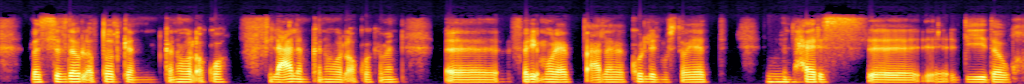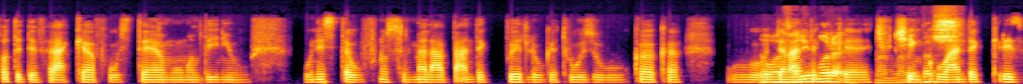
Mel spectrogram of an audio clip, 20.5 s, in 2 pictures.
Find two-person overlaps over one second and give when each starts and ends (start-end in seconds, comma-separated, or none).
17.9-19.9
